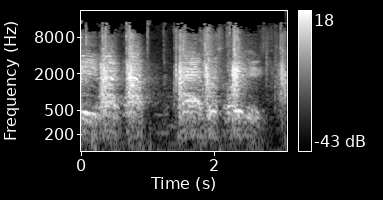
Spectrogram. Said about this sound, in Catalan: Els investigats han rebut el suport d'una cinquantena de persones que s'han concentrat davant de l'Audiència Provincial de Tarragona.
